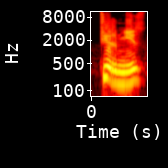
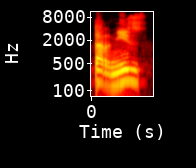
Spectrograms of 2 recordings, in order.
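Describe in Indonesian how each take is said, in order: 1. Vokal pertama adalah bunyi 'i'. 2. Vokal pertama adalah bunyi 'a'. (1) "ada yang membaca Tirmiz dengan baris di bawah" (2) "ada yang baris di atas Tarmiz"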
